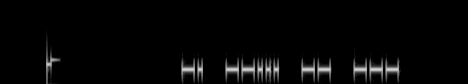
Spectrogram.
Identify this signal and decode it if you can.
Morse code, heard as a keyed tone, about 29 wpm, spaced as for 21 wpm, 700 Hz. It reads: N7MO
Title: USA Call Signs - 4 Characters - 2x Character Spacing - 30wpm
